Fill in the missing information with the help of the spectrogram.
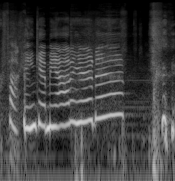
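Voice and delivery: climbing, exasperated mock-dog voice; voicing the dog. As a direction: play a dog pleading to escape. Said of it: "She's like".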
